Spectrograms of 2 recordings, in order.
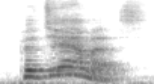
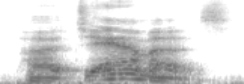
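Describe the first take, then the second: First: Much higher, shorter take; quicker model. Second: Drawn-out word for learners; slow model. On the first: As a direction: say it quickly on a raised pitch. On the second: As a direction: say it slowly and evenly for repetition. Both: Shown as a demonstration. Teacher models word for repetition.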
